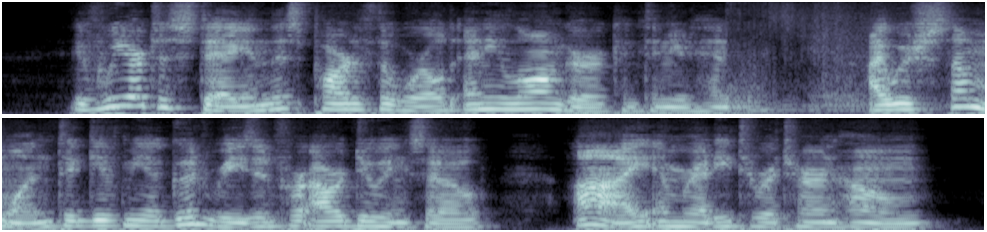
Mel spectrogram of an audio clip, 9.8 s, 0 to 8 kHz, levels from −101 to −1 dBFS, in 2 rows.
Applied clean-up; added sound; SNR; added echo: neural separator model SepFormer DNS4.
